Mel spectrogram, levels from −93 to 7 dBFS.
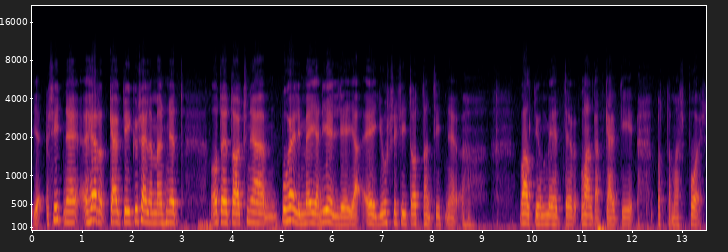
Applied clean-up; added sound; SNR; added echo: none; none; none; none.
